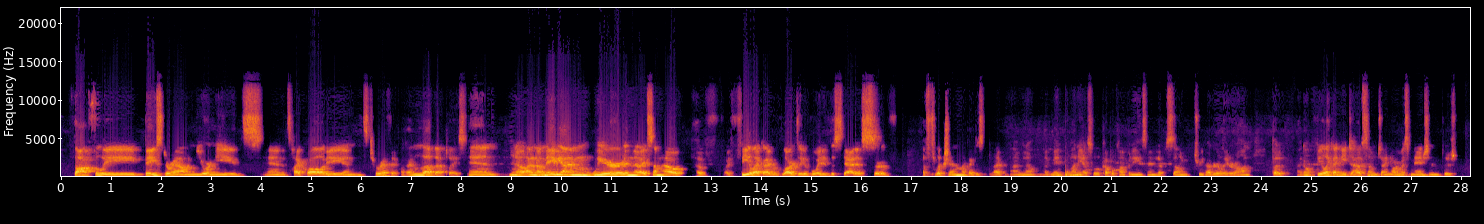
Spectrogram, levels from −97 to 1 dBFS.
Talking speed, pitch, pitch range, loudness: 170 wpm, 115 Hz, 110-125 Hz, -17 LUFS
